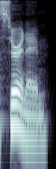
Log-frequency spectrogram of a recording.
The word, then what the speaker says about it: Suriname: it serum or serum or serame it's not Suriname is it suram uh wait sorry hang on what's the uh pronunciation Surinam Surinam yeah okay uh okay I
